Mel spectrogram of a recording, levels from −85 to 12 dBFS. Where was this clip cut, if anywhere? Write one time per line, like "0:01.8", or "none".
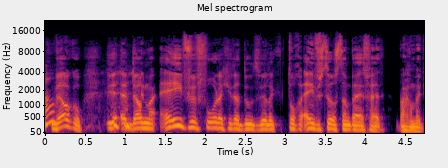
0:01.2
